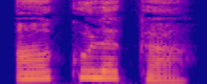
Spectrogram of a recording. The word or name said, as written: ಆಗಳಿಕೆ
